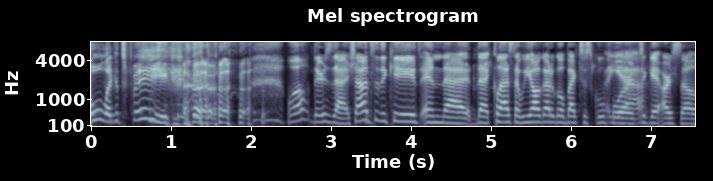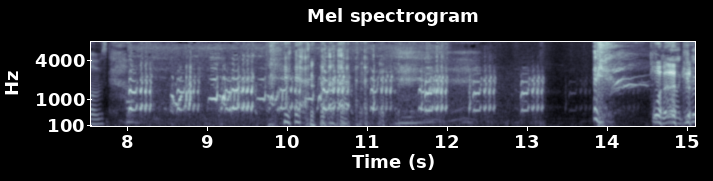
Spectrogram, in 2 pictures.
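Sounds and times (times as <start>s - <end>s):
speech: 0.0s - 8.6s, 10.0s - 12.0s, 13.8s - 15.0s
laughter: 0.8s - 2.4s, 9.8s - 12.1s, 13.8s - 15.0s
turkeys gobbling while mating: 8.0s - 13.8s.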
